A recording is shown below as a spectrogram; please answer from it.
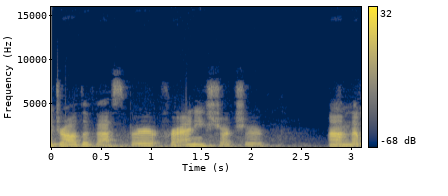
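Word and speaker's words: VSEPR: today via cpr okay pronounced vesper just as an acronym there uh we're going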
